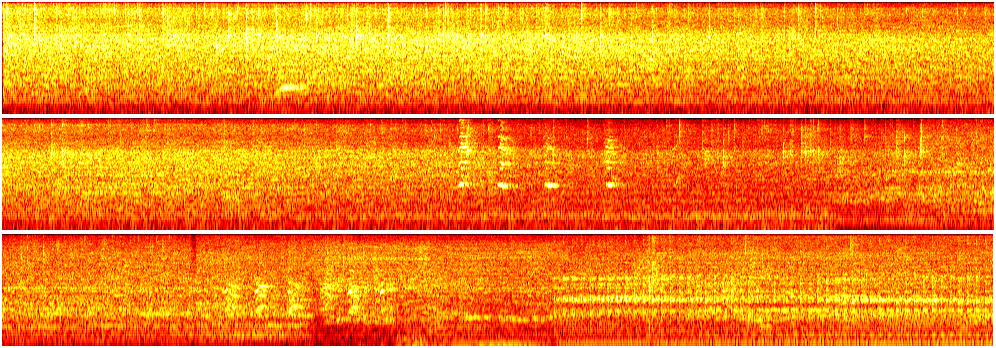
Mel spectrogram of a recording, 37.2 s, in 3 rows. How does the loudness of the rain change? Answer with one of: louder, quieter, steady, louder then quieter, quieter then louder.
quieter.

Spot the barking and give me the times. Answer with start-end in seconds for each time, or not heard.
3.0-4.7, 18.1-20.9, 27.6-29.6.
